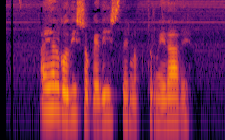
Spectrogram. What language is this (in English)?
Galician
